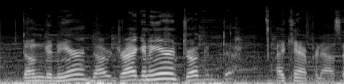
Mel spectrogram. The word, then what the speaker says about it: Drangarnir: to the sea arch that is pronounced Dunga near dragon ear drug and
